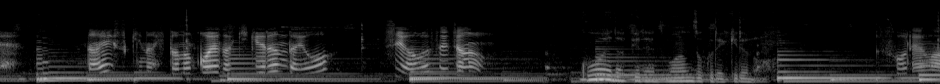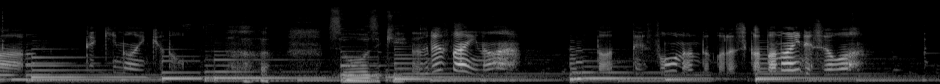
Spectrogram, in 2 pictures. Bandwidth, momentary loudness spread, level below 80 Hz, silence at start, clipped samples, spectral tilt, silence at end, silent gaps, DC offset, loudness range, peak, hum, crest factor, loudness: 15.5 kHz; 15 LU; -80 dBFS; 0 s; under 0.1%; -5.5 dB/octave; 0 s; none; under 0.1%; 4 LU; -10 dBFS; none; 22 dB; -30 LUFS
